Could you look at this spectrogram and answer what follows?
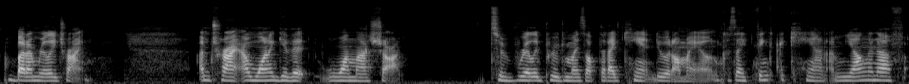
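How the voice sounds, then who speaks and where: A woman in her twenties speaks to her camera in a casual personal vlog. She rambles openly and corrects herself mid-thought. Her voice sits a little low but has a bright, forward edge. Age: 20s. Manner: rambling and candid, self-correcting mid-sentence. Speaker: vlogger.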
